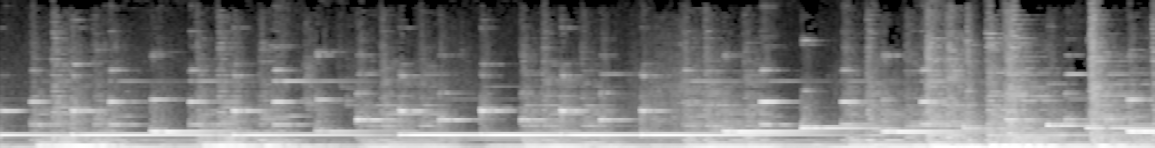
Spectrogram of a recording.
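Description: Live acoustic band playing an instrumental passage: acoustic guitar and keyboards hold sustained chords while high, chiming melody notes ring out over them.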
